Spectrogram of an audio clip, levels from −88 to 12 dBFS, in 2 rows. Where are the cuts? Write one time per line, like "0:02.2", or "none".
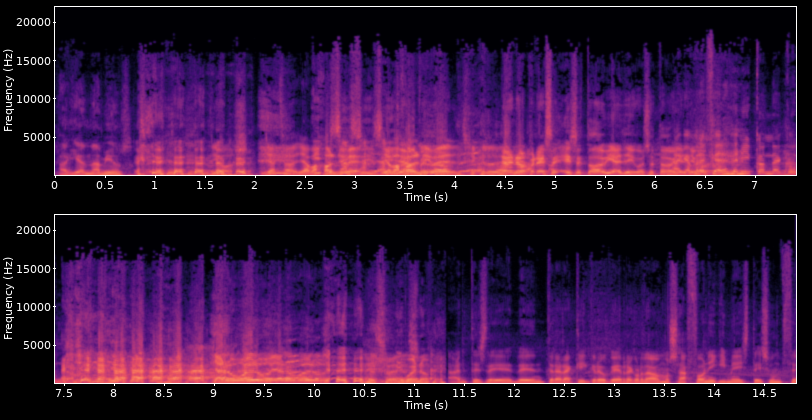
0:10.2
0:11.3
